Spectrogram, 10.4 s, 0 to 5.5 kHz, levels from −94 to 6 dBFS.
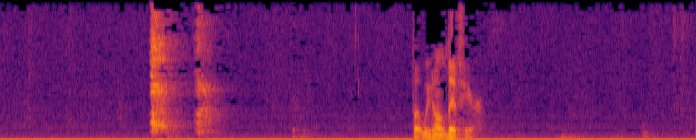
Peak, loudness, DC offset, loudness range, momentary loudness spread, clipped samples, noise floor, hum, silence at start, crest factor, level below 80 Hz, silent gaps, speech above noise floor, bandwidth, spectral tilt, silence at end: -4 dBFS; -21 LUFS; 4%; 13 LU; 29 LU; under 0.1%; -48 dBFS; none; 0.45 s; 24 dB; -50 dBFS; none; 29 dB; 5.4 kHz; -6 dB/octave; 0.2 s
